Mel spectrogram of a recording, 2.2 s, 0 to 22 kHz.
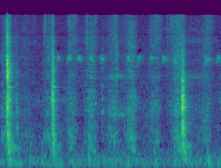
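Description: Kawasaki ZRX1100's rear exhaust section being worked out of its collector joint by hand: metal scraping and sharp clicks, three of them standing out, at the start, about half a second in and near the end.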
